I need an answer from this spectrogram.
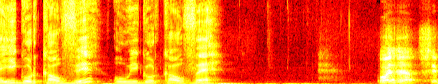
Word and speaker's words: Calvet: Então, ele é francês e aí aportuguesou-se abrindo o E. Então, ficou Calvé, né, como todos conhecem, mas também uns falam Calvé, né? Eu só não gosto muito quando pronunciam o T, que aí eu digo que é sempre um T mudo.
